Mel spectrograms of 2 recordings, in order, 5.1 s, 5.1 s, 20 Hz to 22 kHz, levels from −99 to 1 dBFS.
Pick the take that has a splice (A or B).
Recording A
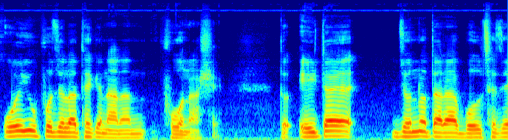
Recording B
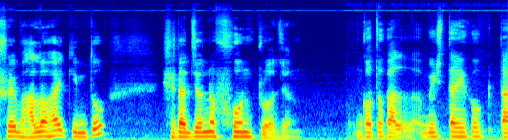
B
